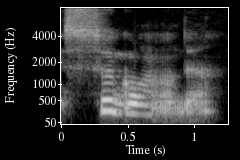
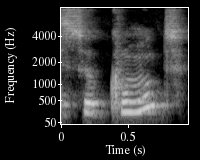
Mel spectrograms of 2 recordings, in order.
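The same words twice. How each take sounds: First: The c is sounded as a g. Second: The c is sounded as a k. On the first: The speaker calls it right. "I say seconde" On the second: The speaker calls it wrong. "I don't say seconde"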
